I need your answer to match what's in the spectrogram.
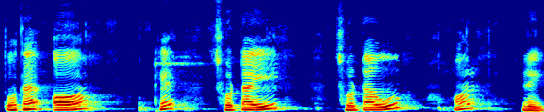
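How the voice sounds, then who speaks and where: A woman teaching a grammar lesson, dictating notes slowly and repeating each point with frequent checking fillers. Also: fairly low pitch, animated, a little mellow, highs cut off.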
